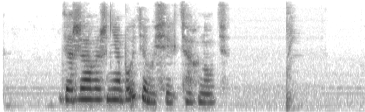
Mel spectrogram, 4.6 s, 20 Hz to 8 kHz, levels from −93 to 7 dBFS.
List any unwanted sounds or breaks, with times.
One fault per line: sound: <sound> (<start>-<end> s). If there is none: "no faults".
sound: thud (3.6-3.8 s)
